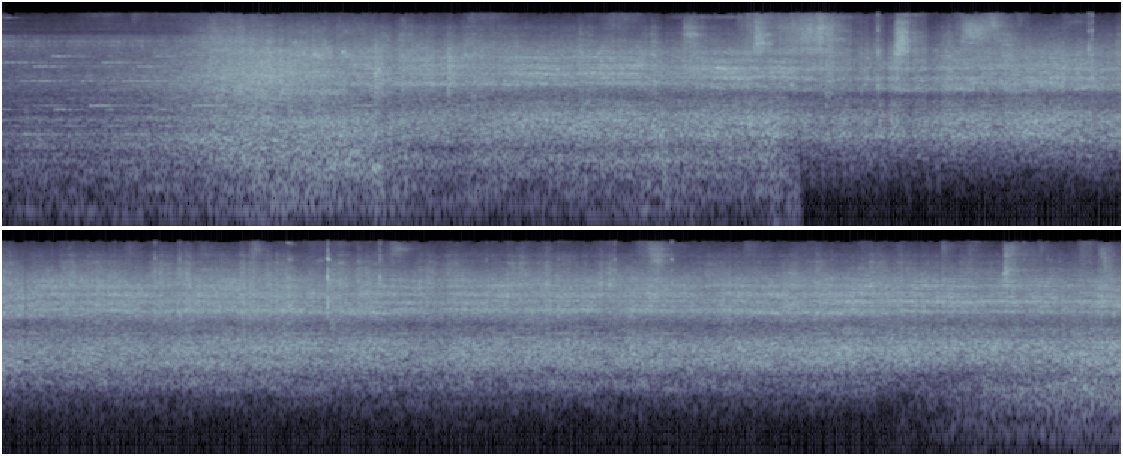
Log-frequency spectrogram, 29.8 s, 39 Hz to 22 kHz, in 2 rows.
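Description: A JR Freight EF210 electric locomotive hauling a long container train runs past close by. The sound swells as the locomotive arrives about two to three seconds in. It then holds steady as the container wagons roll by, with wheels clattering over the rail joints and a few brief wheel squeals.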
